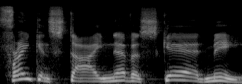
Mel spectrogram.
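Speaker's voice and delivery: very slow, deliberate celebrity voice, each word weighed. Retelling a Christopher Walken impersonation that someone does. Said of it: "this guy does a Christopher Walken im-, im-, impersonation".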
